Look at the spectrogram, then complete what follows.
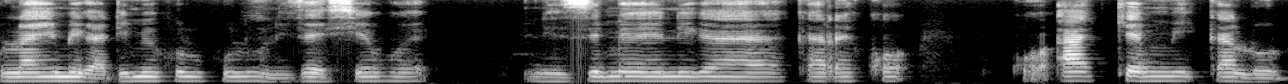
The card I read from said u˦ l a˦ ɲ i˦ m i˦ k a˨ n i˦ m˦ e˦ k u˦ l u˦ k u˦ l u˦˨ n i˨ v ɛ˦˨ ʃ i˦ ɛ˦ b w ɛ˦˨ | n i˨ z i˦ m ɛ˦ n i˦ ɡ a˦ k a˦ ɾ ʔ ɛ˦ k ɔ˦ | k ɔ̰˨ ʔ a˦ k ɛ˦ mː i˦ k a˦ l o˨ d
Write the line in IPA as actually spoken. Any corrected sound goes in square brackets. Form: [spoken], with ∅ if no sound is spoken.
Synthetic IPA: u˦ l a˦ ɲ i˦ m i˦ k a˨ [d] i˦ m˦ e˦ k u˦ l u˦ k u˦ l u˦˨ n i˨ [z] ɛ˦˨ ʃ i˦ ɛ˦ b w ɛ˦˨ | n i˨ z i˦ m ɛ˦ n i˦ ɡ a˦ k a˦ ɾ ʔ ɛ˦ k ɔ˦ | k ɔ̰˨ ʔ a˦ k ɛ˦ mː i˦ k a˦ l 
